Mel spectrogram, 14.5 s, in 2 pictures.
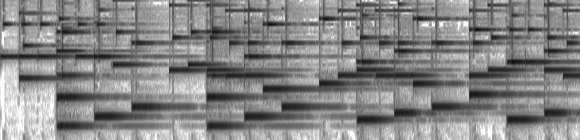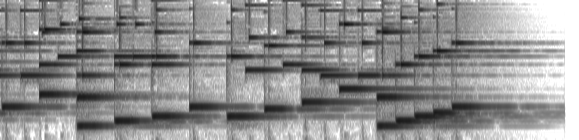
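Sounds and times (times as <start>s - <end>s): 
Yunsheng custom tune music box: 0.0s - 14.2s.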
